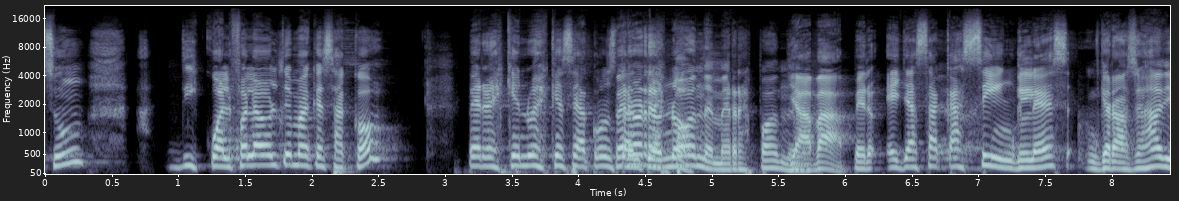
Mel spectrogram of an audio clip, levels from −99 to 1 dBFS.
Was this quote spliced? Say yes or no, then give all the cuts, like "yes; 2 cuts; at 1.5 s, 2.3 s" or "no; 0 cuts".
no; 0 cuts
